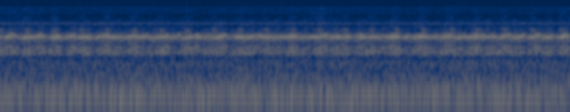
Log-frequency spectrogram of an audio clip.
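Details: Rural frog chorus the night before rain, many frogs calling at once in a continuous, throbbing trill with two stacked bands, one mid and one high, steady in loudness throughout.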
